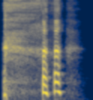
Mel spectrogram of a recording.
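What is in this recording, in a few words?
Vox Happy Japanese; Evan; kingsraid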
